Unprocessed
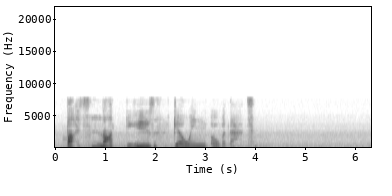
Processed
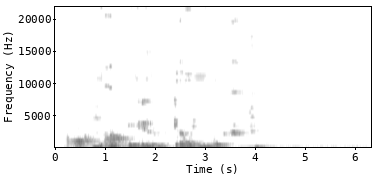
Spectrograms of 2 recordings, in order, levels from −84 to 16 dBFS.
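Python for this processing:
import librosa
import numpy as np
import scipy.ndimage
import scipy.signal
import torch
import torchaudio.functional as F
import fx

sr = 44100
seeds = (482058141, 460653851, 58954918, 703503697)

y = fx.bin_expand(x, sr, power=3.0)
y = np.repeat(scipy.signal.resample_poly(y, 1, 4), 4)[:len(y)]
y = fx.high_shelf(y, sr, hz=3800.0, db=-7.5)
y = fx.hum_notches(y, sr, base_hz=60, count=6)
y = fx.rev_plate(y, sr, seeds[0], rt60_s=0.6, hf_ratio=0.4, predelay_ms=0, drr_db=-5.0)
y = fx.env_flanger(y, sr, rest_ms=6.8, full_db=-18.0)
y = fx.low_shelf(y, sr, hz=490.0, db=-3.5)
y = fx.spec_topn(y, sr, count=32)
y = fx.over_compress(y, sr, threshold_db=-32.0, ratio=-0.5)
y = fx.buffer_glitch(y, sr, at_s=(4.2,), block=512, repeats=4)
y = F.gain(torch.from_numpy(y), -4.0).numpy()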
